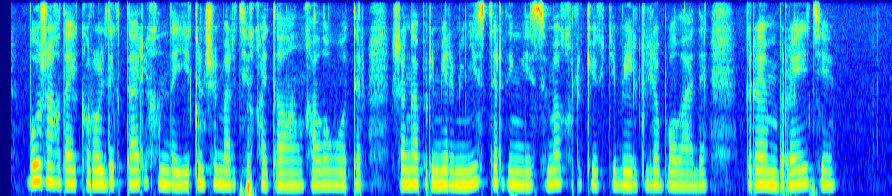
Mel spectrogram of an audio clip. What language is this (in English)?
Kazakh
